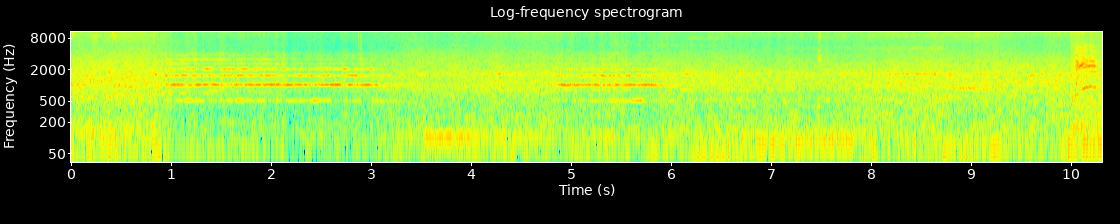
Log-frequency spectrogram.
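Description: Highway traffic running past with a low rumble, and a vehicle horn sounding twice: a held blast of about two seconds starting a second in, then a shorter one about five seconds in.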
